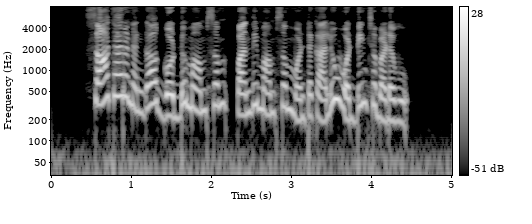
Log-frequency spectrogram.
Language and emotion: Telugu, neutral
